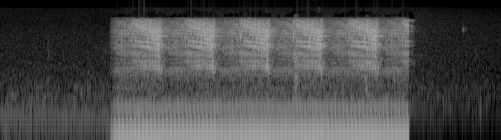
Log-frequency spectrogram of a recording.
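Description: Electrical buzzing sound effect for an on-screen lightning bolt: a steady low hum under a crackling buzz that pulses about one and a half times a second. It starts about a second and a half in and cuts off suddenly about five seconds in.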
